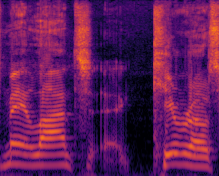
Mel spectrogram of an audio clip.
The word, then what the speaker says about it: Melat Kiros: That's Melat Kiros, and please correct me if we're pronouncing it incorrectly. No, but perfect pronunciation.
